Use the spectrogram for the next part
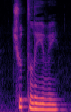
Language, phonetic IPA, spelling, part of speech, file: Ukrainian, [t͡ʃʊtˈɫɪʋei̯], чутливий, adjective, Uk-чутливий.ogg
- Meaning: 1. sensitive 2. susceptible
